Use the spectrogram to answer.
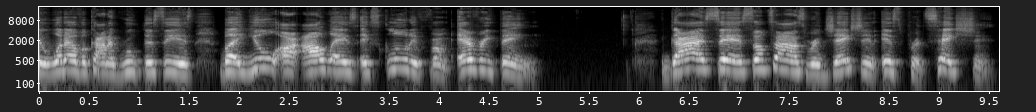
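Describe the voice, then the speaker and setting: A woman's voice: a little high, sharp tone. A woman sharing a prophetic message with viewers in casual, emphatic talk, often repeating herself for stress. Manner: informal, repetitive, emphatic straight talk. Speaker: prophetic content creator.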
